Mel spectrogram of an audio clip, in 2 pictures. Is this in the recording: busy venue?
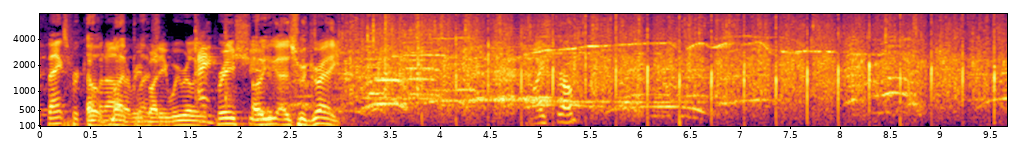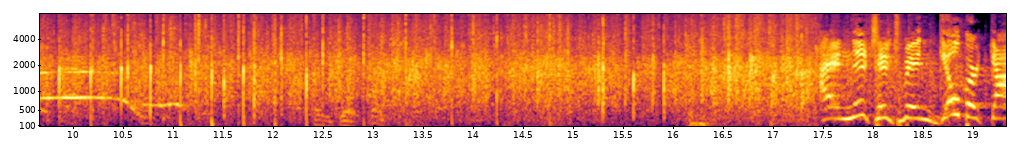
yes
